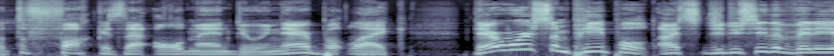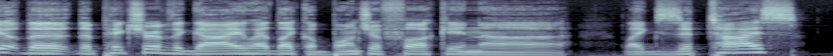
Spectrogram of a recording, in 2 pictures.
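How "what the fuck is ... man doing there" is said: ordinary talk, nothing marked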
